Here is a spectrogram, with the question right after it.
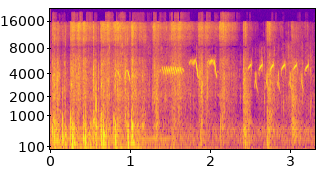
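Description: Horse hooves clip-clopping at a walk in Lord of the Rings Online, an even run of close hoofbeats with birdsong chirping over them.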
